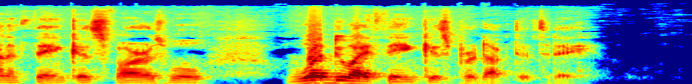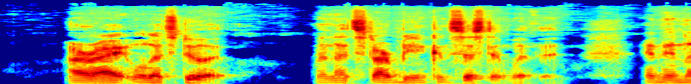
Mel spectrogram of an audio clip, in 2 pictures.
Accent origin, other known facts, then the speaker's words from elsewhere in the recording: Southern Indiana, United States; moved away as an adult; also born or lived in Purdue University, Indiana / Arizona; now in Boise, United States; I grew up in Southern Indiana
